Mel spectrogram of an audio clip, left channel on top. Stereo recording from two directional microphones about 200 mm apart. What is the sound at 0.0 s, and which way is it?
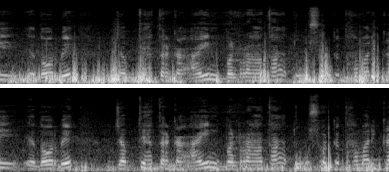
Speech, centre (ahead or behind).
